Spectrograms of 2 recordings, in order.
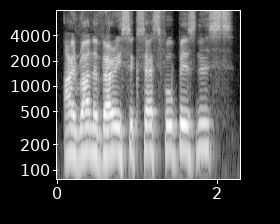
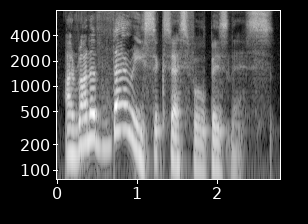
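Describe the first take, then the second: First: The pitch stays flat across the whole sentence. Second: The pitch jumps up on the word very. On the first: The speaker sounds robotic and not confident. "The tone doesn't rise or fall" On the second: The speaker stresses the degree of success, sounding confident. "I've emphasised the word very by going up with my tone"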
